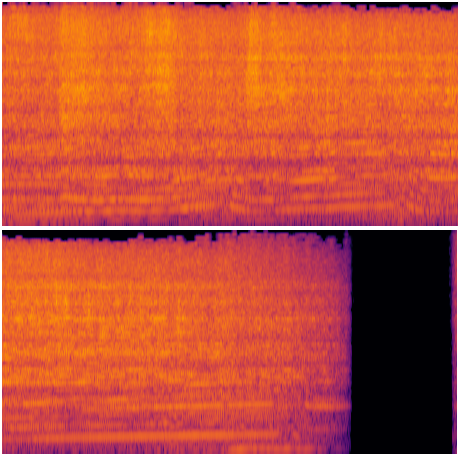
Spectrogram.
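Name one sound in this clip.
A race car engine roars as the car speeds away, its pitch climbing and dropping through gear changes.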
